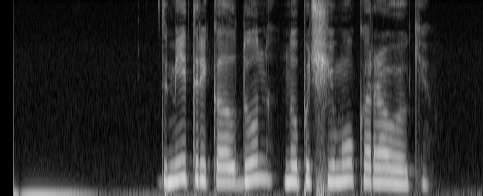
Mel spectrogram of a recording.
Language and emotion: Russian, neutral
